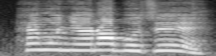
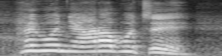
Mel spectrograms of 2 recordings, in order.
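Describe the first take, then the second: First: High, loud desperate call; shouting daughter. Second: Put-on higher, upset girl addressing grandparents; a teenage daughter confronting her grandparents; angry daughter calling out. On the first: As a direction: cry out to the grandparents. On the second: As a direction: daughter protesting to her grandparents, voice raised high. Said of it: "큰애가 나서서 시부모님께 소리를 지르더라고요". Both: A narrator's reading.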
